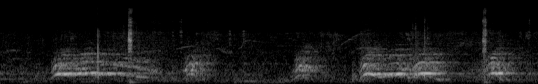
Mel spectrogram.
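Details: Turkey at an observatory giving harmonic, slightly nasal calls, each burst lasting up to a second, in three separate groups with short pauses between them. Faint clicks are also heard.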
